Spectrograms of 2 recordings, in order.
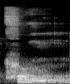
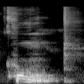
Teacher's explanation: Nah, huruf ku di siku tenggorokan. lidahnya diturunkan sehingga rongga udara terbuka dan ada hembusan udaranya kum, seperti itu, ada udaranya dia kum.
